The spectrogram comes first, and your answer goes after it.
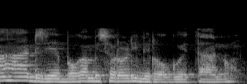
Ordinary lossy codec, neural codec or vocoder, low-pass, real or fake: none; none; 5.4 kHz; real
